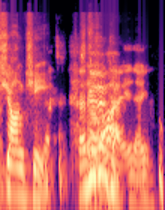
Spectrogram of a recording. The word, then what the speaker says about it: Shang-Chi: Because they've earned it's pronounced Shang-Chi.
